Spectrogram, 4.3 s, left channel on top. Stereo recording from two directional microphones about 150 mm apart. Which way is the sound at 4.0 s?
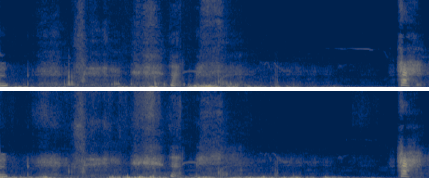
40° left (ahead or behind).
